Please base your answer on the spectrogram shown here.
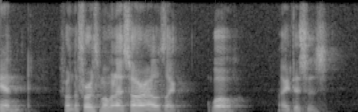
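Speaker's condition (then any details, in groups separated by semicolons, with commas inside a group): Cerebral palsy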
